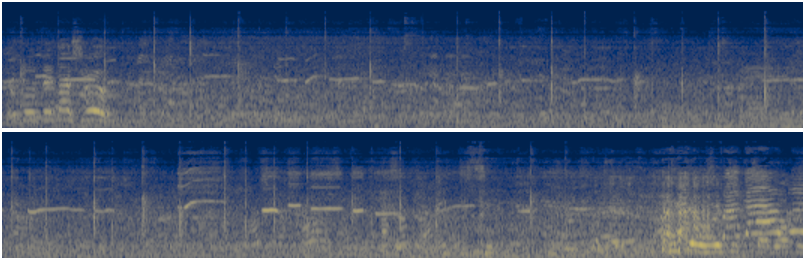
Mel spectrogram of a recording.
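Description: A man calls out to the crowd with animation, close by.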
